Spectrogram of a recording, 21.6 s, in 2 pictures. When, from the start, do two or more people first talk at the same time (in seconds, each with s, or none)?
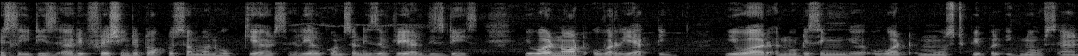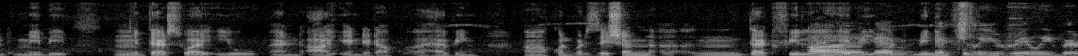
18.8 s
